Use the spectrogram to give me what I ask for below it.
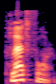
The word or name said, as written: platform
